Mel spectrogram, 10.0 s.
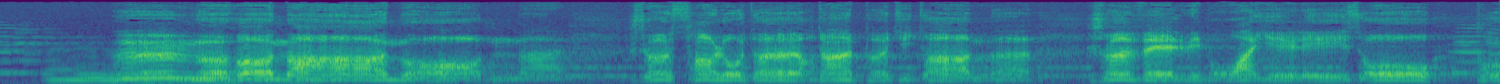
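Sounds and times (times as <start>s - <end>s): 
man's voice roaring imitating a giant's bellow: 0.5s - 3.3s
speech: 4.3s - 10.0s.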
